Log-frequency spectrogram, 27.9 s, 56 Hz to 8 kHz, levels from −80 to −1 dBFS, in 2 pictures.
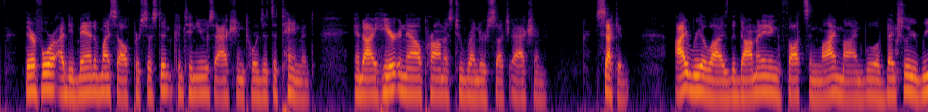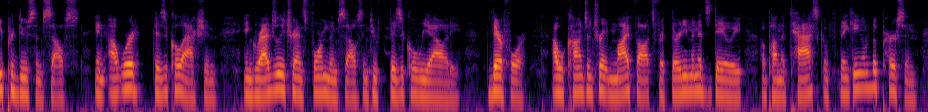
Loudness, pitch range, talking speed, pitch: -29 LUFS, 115-135 Hz, 135 wpm, 125 Hz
